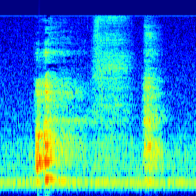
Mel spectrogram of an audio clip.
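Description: A woman gasps sharply about half a second in, then breathes out heavily, with another quick breath near the end: an overwhelmed, excited reaction with her hands over her mouth.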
